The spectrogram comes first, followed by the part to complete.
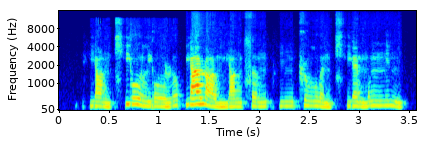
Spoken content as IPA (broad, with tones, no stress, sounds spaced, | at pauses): pʰ j ɑ˨˩ ŋ t͡ɕʰ j o˥˩ ʊ̯ l j o˨˩ ʊ̯ ɻ ɤ˥˩ p j ä˥ ɻ ɑ˨˩ ʊ̯ m j ɑ˧˥ ŋ s ɤ˧˥ ŋ pʰ i˧˥ ŋ ʈ͡ʂ u˥ l w ə˨˩ n t͡ɕʰ j ɛ˥˩ m ɤ˥ ŋ n̪ i˥˩ ŋ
